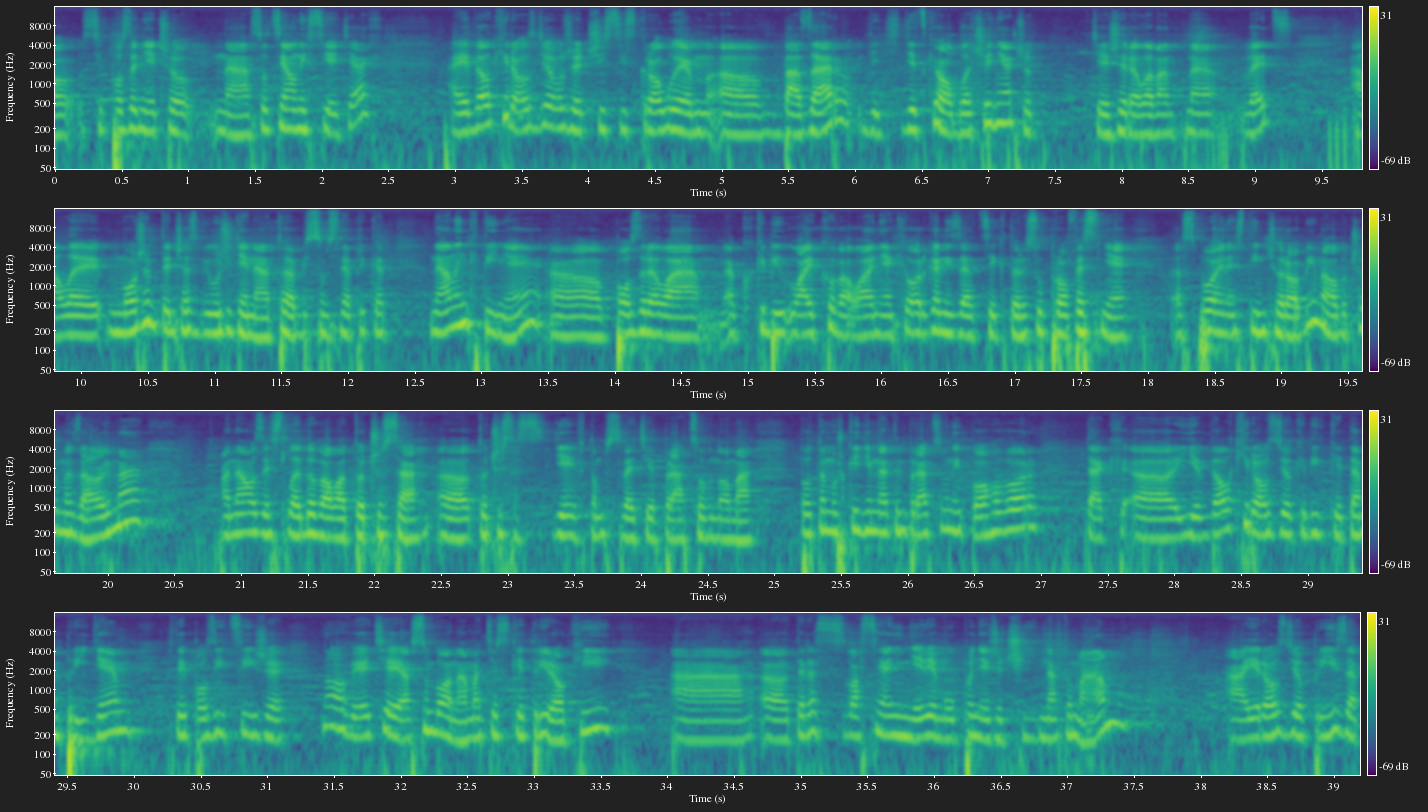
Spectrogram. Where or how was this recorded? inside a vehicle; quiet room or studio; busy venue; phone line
busy venue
